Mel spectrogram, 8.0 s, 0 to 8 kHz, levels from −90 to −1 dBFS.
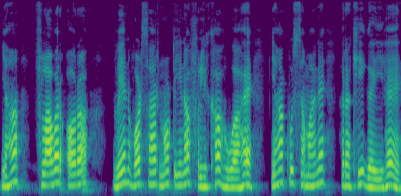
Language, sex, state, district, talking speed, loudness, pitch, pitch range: Hindi, male, Jharkhand, Ranchi, 120 wpm, -18 LUFS, 170 Hz, 155-200 Hz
